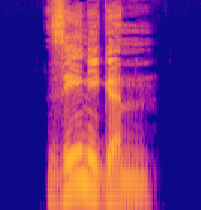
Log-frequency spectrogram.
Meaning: strong dative masculine/neuter singular of sehnig
- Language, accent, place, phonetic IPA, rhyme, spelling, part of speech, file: German, Germany, Berlin, [ˈzeːnɪɡəm], -eːnɪɡəm, sehnigem, adjective, De-sehnigem.ogg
